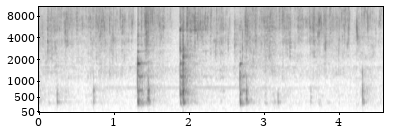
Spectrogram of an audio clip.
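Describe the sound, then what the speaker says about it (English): Spelt porridge with raisins and coconut milk is stirred in a pot, giving several close, wet scraping and sloshing strokes in an uneven rhythm over a quiet background. "Now we're going to stir to incorporate all of this."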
